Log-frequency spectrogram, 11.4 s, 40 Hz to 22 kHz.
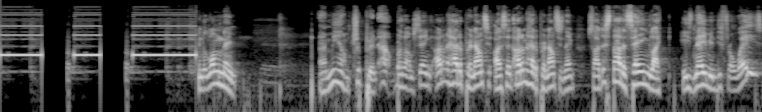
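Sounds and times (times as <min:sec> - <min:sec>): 
censor bleeps covering a spoken name: 0:00.0 - 0:03.0
speech: 0:03.0 - 0:03.6, 0:04.8 - 0:11.4.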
